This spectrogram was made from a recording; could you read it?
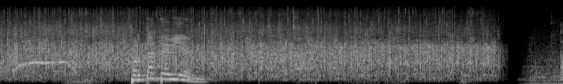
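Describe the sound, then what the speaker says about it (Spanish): Studio audience applauding on a TV talk show, a loud continuous wash of clapping under a man's brief speech and a whistle-like voice, ending with a sudden cut. "Por eso la aplaudieron todos a ella."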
